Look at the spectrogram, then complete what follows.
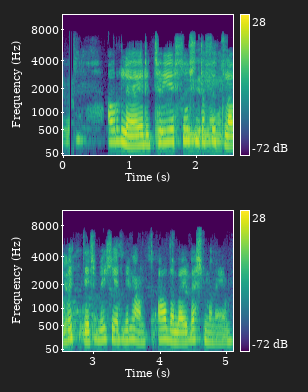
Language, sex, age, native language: Icelandic, female, 18-19, Icelandic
